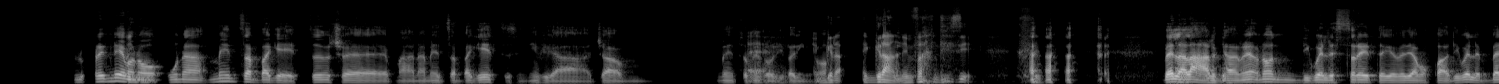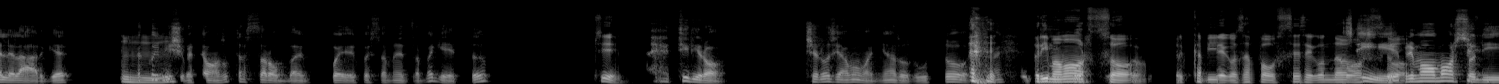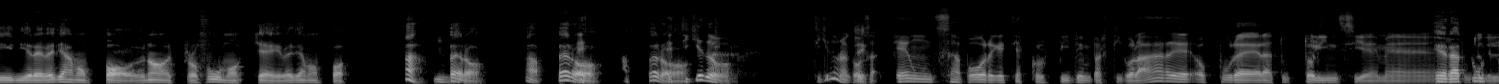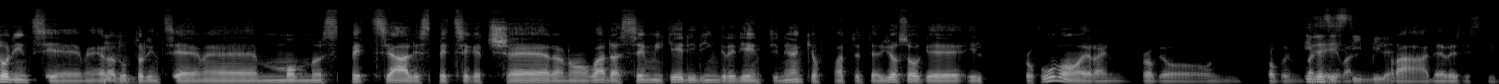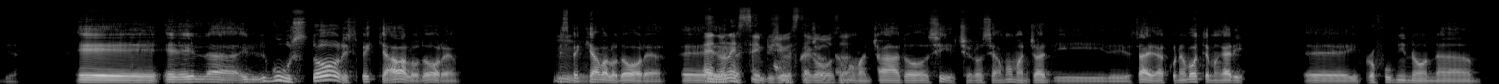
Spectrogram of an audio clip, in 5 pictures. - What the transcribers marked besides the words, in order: tapping; laughing while speaking: "infatti sì"; chuckle; chuckle; other background noise; chuckle
- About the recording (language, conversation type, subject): Italian, podcast, Qual è il miglior cibo di strada che hai provato?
